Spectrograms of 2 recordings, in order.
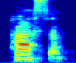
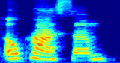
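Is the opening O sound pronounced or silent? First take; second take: silent; pronounced. First: The word begins directly with the P sound. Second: The word begins with an audible O sound. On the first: "the O can be silenced and be pronounced possum" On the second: "pronounce the first O and say opossum"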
